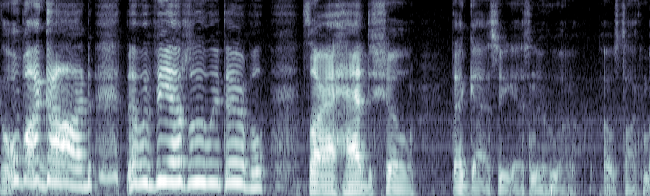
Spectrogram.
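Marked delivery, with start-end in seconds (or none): 0.0-2.7 higher, fast mock-shocked reaction; mock horror. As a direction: act out fake dismay, pitched way up. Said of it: "I was like".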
